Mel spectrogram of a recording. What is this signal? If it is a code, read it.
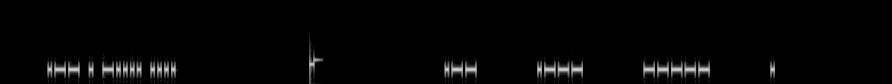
Morse code, heard as a keyed tone, about 36 wpm, spaced as for 18 wpm, 700 Hz. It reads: WE6H WJ0E
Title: USA Call Signs - 4 Characters - 6x Character Spacing - 35wpm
